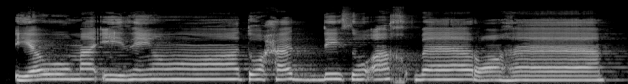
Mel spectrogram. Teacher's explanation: یومئذ تحدث اخبارها، واو لین ہے، اس کو نرمی سے پڑھیں گے، ذال کو نرمی سے پڑھیں گے۔ دال پر تشدید ہے، دال کو سختی سے پڑھیں گے۔ ثا کو نرمی سے پڑھیں گے۔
